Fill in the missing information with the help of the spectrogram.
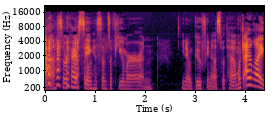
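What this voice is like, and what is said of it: Usual voice. Nothing is said of it.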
